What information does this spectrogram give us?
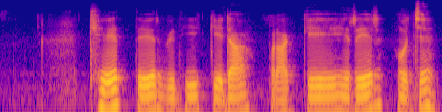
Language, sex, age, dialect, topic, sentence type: Magahi, male, 18-24, Northeastern/Surjapuri, agriculture, question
